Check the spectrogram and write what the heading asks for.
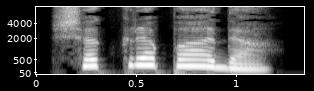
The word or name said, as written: ಶಕ್ರಪಾದ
